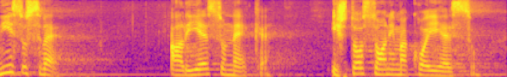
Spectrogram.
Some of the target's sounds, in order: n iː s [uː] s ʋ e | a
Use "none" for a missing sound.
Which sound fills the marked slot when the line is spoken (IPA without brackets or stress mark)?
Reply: u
